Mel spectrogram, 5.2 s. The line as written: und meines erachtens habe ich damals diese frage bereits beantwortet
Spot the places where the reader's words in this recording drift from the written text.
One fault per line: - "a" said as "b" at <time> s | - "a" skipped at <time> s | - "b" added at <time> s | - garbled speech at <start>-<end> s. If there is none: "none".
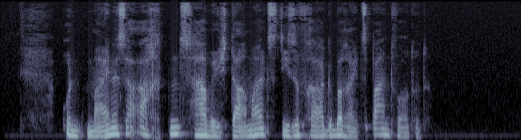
none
